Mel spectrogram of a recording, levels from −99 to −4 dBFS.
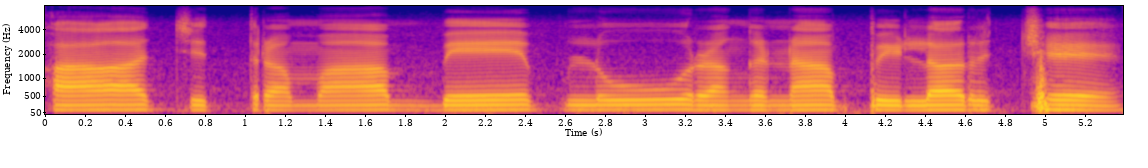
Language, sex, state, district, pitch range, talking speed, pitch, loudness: Gujarati, male, Gujarat, Gandhinagar, 125-130 Hz, 80 wpm, 130 Hz, -16 LUFS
